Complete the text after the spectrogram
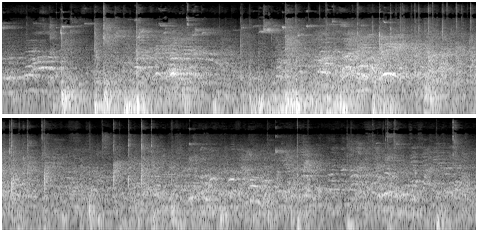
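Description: A volleyball thumps off hands and arms.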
